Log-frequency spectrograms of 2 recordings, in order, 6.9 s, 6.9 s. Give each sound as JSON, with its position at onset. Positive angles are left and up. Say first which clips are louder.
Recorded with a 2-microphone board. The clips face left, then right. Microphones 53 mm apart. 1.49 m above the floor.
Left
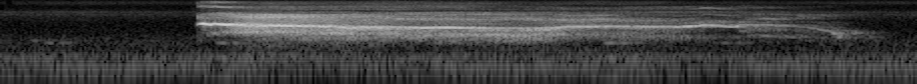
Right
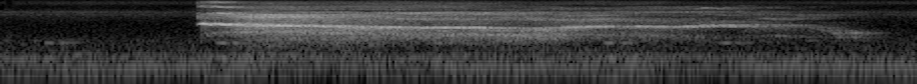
{"t": 1.5, "sound": "a scream", "louder": "left 10 dB", "side_deg": 45, "distance_m": 1.7}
